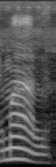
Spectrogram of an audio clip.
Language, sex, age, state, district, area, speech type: Santali, male, 18-30, West Bengal, Bankura, rural, spontaneous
